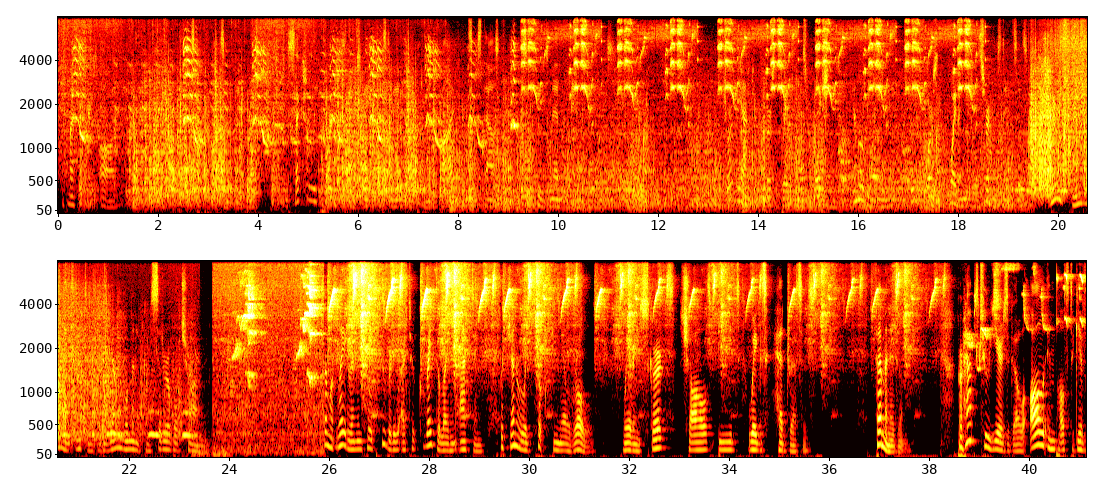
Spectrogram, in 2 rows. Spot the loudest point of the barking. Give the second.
16 s.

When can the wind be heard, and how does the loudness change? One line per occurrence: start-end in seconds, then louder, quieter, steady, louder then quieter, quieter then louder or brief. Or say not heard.
0.0-23.7 steady.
